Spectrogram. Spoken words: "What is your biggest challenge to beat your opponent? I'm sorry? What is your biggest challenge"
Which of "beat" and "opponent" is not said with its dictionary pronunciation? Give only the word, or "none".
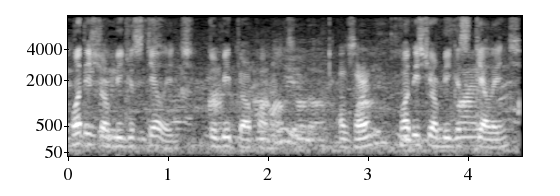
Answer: opponent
